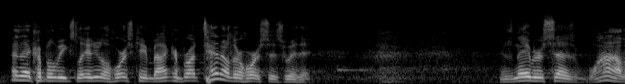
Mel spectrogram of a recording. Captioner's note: congregants laugh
